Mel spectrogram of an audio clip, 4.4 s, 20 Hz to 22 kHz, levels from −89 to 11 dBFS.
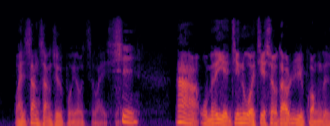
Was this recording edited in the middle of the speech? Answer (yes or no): no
